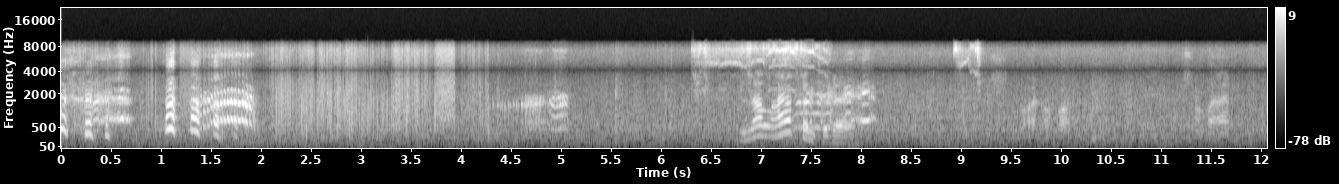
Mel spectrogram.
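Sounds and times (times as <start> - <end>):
parrot calling: 0.0 - 2.0, 4.3 - 5.2, 6.3 - 8.2, 8.9 - 9.4.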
